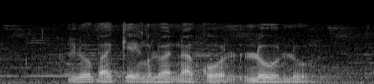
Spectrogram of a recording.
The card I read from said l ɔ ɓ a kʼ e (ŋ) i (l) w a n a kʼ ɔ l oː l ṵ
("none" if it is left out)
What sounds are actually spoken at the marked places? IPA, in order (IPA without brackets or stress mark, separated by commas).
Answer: ŋ, l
